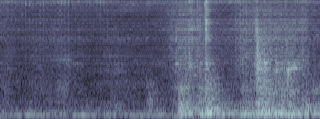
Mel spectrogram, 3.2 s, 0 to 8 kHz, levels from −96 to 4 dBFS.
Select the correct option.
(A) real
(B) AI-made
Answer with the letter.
B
